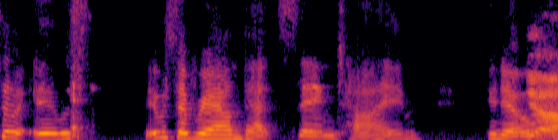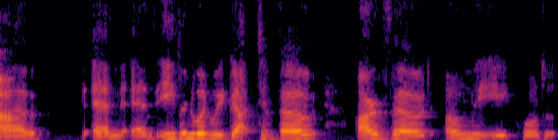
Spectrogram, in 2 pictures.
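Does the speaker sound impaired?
No.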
